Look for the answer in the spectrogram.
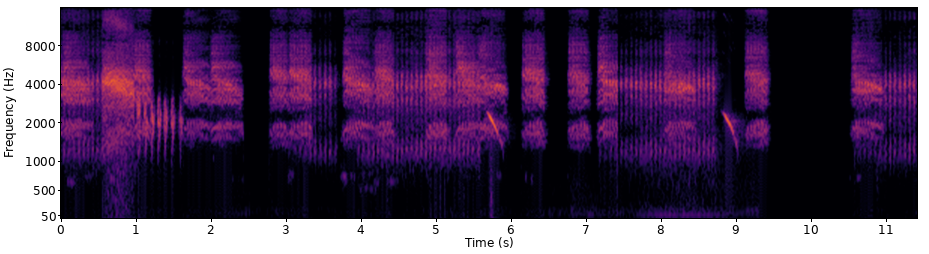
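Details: Sirtu bird calls played as a lure for hard-to-catch birds: an opening harsh burst and rattle, then many choppy raspy buzzes of varying length in quick succession, ending after a pause with another buzz.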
